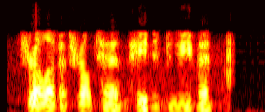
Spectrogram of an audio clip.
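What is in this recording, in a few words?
police department, scanner audio trunk; ThompsonPeakHigh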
